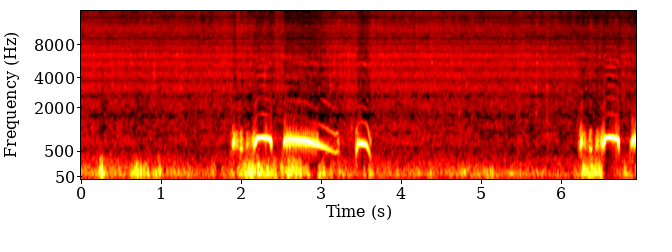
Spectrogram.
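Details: Decoy spotted dove calling through strong wind with a small-to-medium voice. One full coo phrase, a rising clipped note, a steady tone, then a long downward-sliding coo and a short hooked ending, with another phrase starting at the close over wind roar.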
